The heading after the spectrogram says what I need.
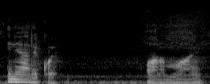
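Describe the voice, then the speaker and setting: Male counselling client, deep and unhurried, halting short answers, light background noise. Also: animated. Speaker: client in couples therapy. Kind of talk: halting personal talk in counselling.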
